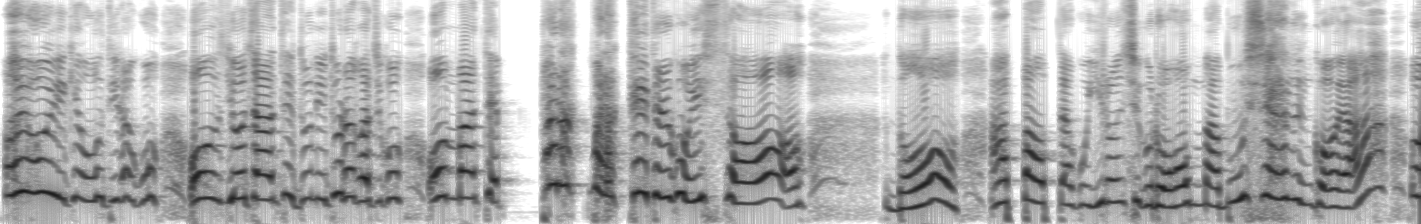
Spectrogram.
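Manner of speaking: high, heated scolding of a defiant son; indignant scolding. Acted. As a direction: pitch it up and scold him hard. Mother scolds son defying her.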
